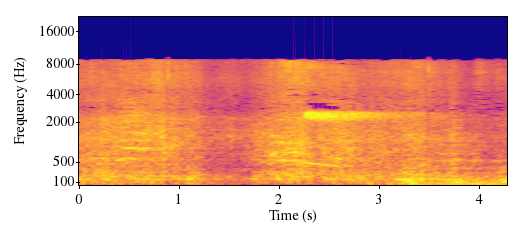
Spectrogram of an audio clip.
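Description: Ice hockey play on a rink: skates scraping on the ice amid rink noise and voices, then a single steady whistle blast a little past halfway, lasting about a second.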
